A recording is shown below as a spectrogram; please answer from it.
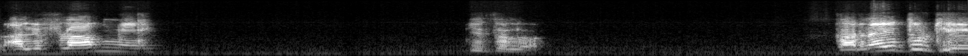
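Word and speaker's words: الم: Andaikan dia pertama kali, lalu dia itu pernah belajar Iqra, Bata, paling bacanya Alama, bukan Alif Lam Mim.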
